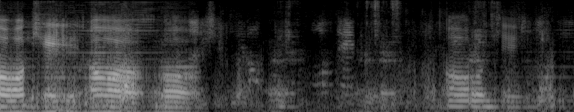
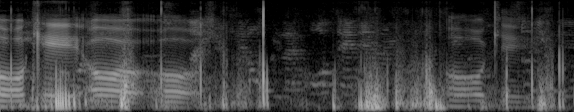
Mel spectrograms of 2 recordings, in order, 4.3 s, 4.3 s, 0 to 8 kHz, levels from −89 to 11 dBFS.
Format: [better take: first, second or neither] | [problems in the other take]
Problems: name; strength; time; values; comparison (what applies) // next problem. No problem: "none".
second | noise reduction (neural separator model SepFormer DNS4)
